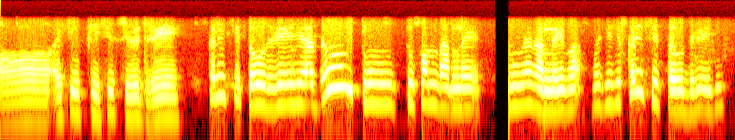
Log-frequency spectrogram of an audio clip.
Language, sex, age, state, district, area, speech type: Manipuri, female, 45-60, Manipur, Senapati, rural, conversation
